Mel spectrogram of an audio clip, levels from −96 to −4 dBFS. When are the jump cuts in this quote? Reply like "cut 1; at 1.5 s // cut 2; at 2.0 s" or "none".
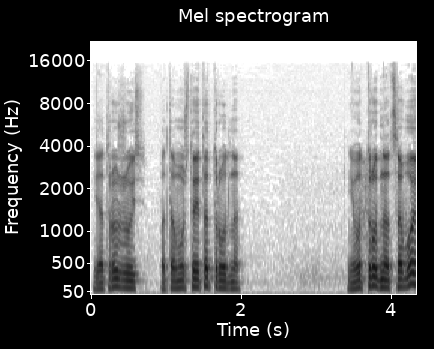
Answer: none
